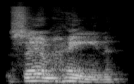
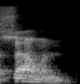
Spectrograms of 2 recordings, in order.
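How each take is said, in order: First: It is said letter by letter, like 'Sam-hane'. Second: It is said with the Gaelic sound, like 'Sow-in'. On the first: The speaker calls it wrong. "not proper pronunciation" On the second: The speaker calls it right. "is the correct uh, the correct pronunciation"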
